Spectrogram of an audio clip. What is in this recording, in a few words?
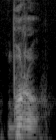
"burù", Apatani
